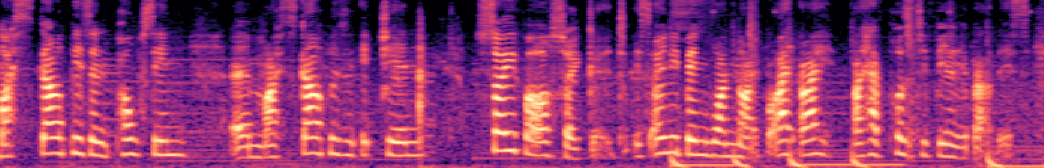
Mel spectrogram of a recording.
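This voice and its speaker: With music in the background, a woman speaks at a moderate pace in a high-pitched voice with ordinary pitch variation. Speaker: lifestyle vlogger. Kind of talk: casual chat. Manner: halting.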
